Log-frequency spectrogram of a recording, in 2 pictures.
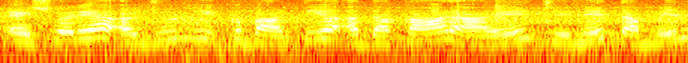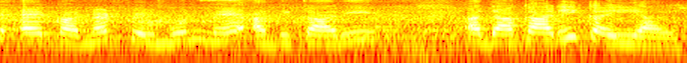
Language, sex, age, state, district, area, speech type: Sindhi, female, 45-60, Maharashtra, Mumbai Suburban, urban, read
